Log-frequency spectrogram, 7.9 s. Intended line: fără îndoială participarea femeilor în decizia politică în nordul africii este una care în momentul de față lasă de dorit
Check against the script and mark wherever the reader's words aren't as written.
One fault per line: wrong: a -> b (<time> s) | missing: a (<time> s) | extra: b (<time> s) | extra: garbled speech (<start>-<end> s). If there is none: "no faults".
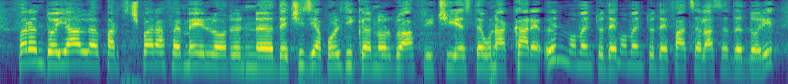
extra: momentul de (6.2 s)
